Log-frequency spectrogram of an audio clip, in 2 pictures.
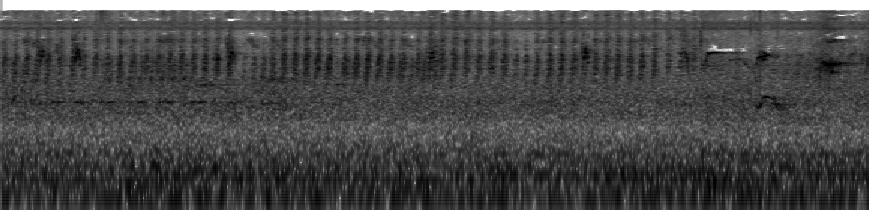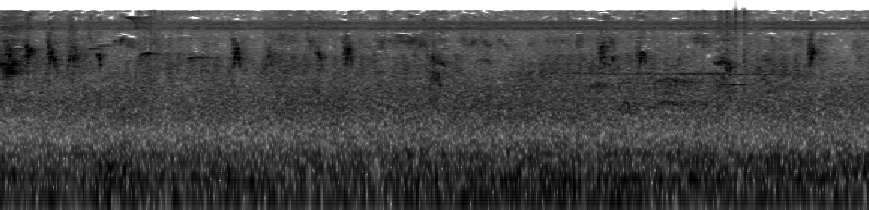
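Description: A small bird chirps in short high calls.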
